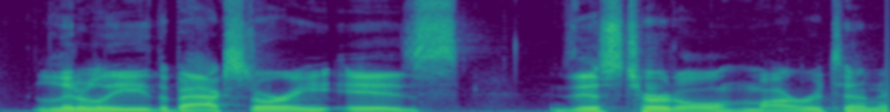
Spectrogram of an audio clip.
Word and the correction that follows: Maturin: or something. – Maturin? That's how it's spelled. – It happens in the book. – Oh, yeah. – Maturin? – It's spelled Maturin. – Yeah, Maturin. You're right.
